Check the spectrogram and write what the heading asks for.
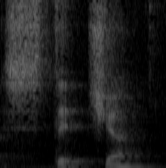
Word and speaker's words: Stitcher: If you're listening to this in America on Stitcher.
